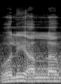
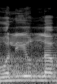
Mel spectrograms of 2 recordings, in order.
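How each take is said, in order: First: It is said as two separate words, oli Allah. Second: It is run together as one word, oliullah. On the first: The speaker calls it right. "অলি আল্লাহ বলি" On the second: The speaker calls it wrong. "আমরা অলিউল্লাহ বলি না"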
